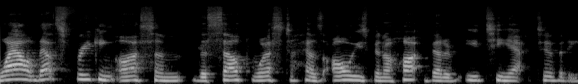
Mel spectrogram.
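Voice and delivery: ordinary talk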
